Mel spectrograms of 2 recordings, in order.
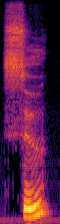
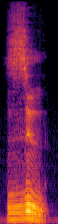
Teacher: can feel the difference in the voiced and the unvoiced sound so unvoiced is the first sound voiced is z the second sound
